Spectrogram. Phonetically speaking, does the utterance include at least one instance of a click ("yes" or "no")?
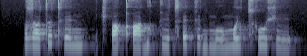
no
